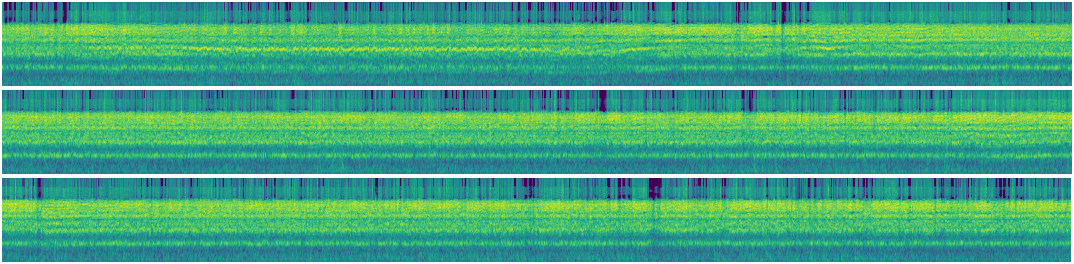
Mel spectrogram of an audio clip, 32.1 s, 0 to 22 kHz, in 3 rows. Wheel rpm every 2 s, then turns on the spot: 220, 170, 160, 200, 230, 230, 230, 240, 230, 230, 230, 230, 240, 230, 230, 230.
none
